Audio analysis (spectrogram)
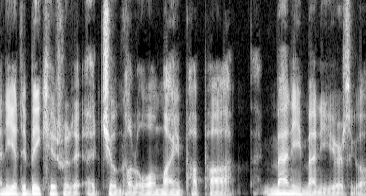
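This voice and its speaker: In a western Irish accent, a man speaks with a very deep, low pitch, a dark, mellow tone and fairly even intonation. The recording is very clean and silent behind him, with a dry, close sound and no echo. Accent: Irish (west of Ireland). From Ireland, County Roscommon. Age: 80s+. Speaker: trumpet player, showband musician. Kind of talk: casual interview chat. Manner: halting, with repeated false starts.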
